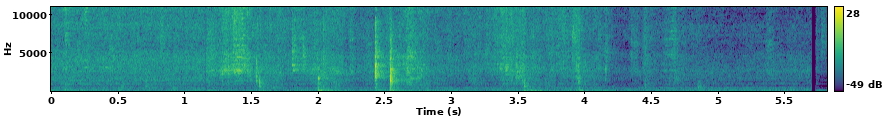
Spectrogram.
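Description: Green pepper for spaghetti sauce fries and gets stirred in a pan, soft sizzling under scraping and clinks of a utensil against the pan, fairly quiet and close.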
